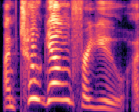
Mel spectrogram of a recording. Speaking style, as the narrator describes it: I blurted

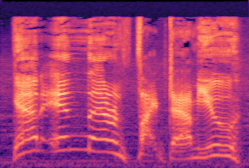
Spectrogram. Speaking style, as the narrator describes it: Aamaru roared, doing his best to imitate the human generals

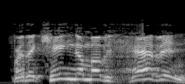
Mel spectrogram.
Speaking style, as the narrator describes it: shouted Andrew

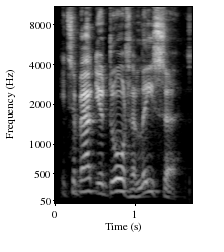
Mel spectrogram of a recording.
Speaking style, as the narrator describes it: Zimmerman shouted

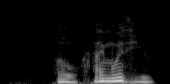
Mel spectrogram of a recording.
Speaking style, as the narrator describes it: she breathed

